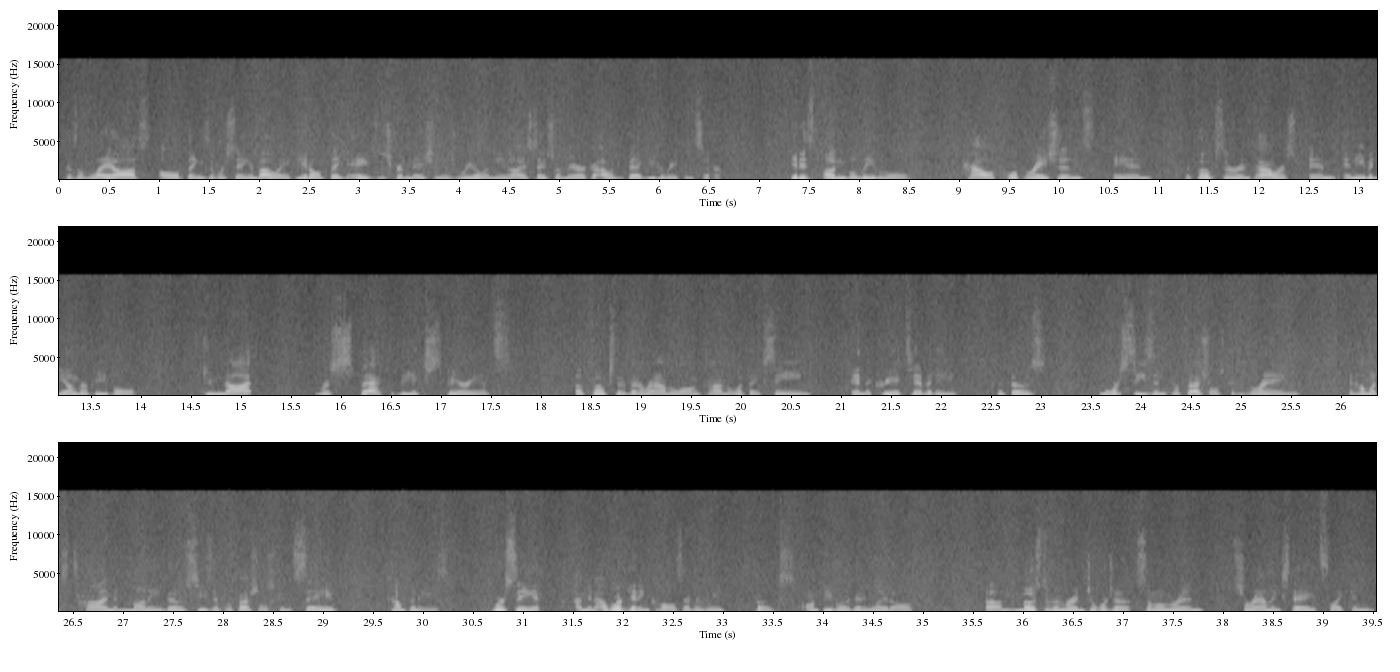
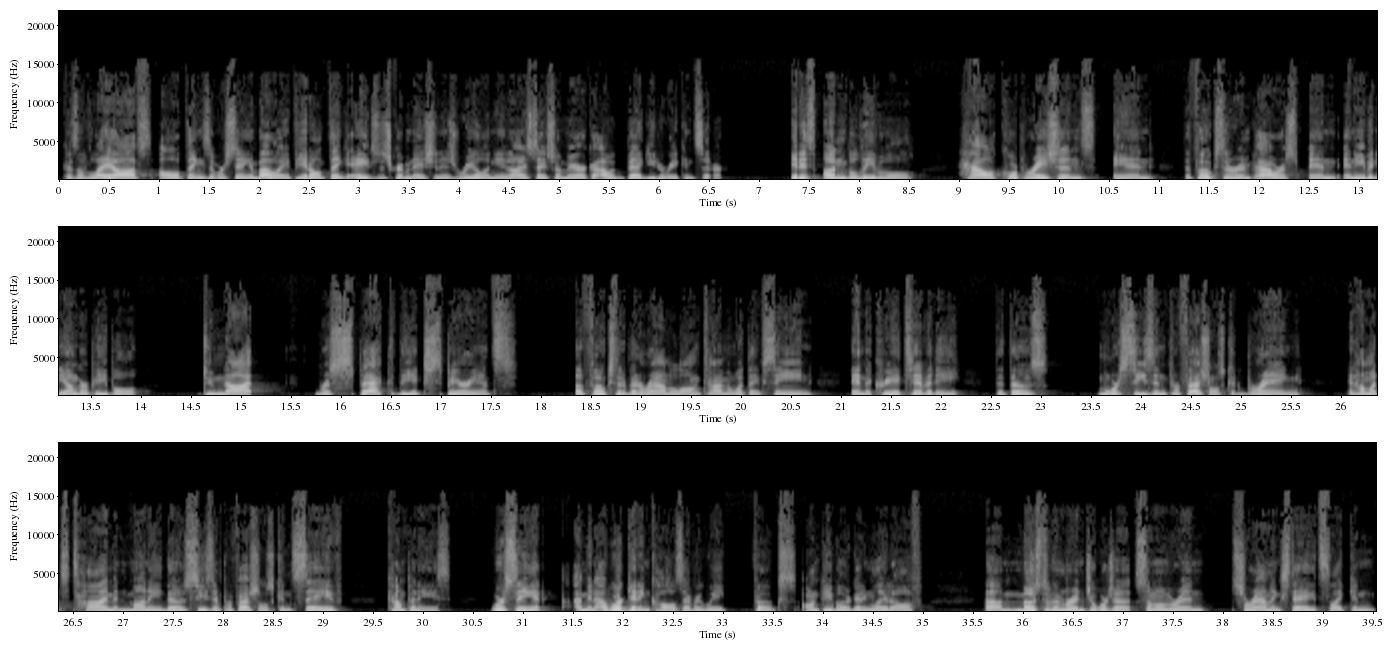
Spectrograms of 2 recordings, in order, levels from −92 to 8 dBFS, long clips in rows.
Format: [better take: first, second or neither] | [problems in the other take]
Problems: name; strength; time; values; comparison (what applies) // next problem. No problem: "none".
second | hiss; noticeable; throughout; 10 dB below the speech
